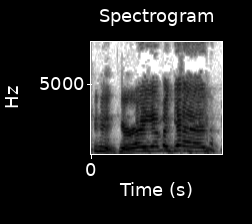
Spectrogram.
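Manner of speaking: sheepish retold singsong; laughing self-mockery. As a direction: announce it through giggles. Laughing at own repeat predicament.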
